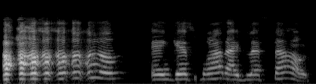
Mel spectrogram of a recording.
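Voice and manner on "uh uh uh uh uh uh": loud, choppy burst of laughter; staccato laugh. Real, not acted. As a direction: laugh out in quick separate bursts, then ease off. Caller laughing before her next point.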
